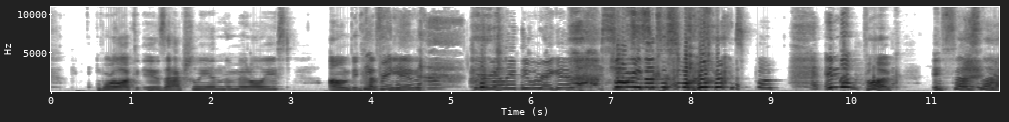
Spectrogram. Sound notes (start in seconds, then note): 7.7 both laugh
